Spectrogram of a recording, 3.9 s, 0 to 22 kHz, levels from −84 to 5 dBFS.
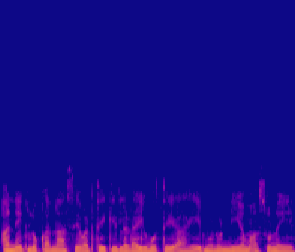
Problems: background sounds at intervals, low volume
